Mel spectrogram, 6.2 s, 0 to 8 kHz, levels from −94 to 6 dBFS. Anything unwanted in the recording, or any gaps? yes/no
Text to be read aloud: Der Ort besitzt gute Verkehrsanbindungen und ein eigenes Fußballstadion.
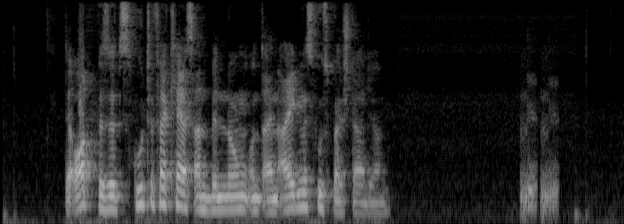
yes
